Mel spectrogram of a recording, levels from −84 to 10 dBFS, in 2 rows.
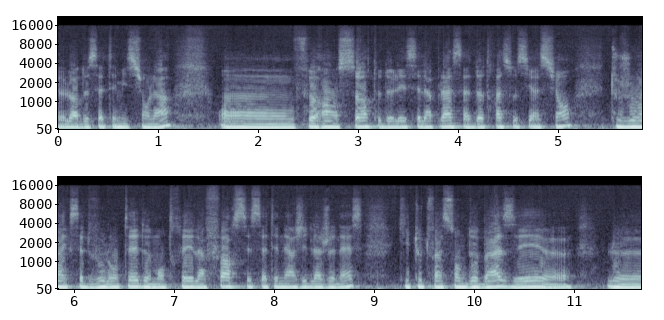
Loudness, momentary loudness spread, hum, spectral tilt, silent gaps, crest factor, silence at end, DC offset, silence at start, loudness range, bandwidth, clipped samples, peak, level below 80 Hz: -9 LUFS; 7 LU; none; -6 dB/octave; none; 8 dB; 0 s; under 0.1%; 0 s; 1 LU; 15 kHz; under 0.1%; 0 dBFS; -30 dBFS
